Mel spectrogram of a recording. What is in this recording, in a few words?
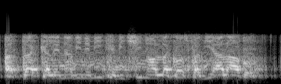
attack, dialogs italian; War Thunder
